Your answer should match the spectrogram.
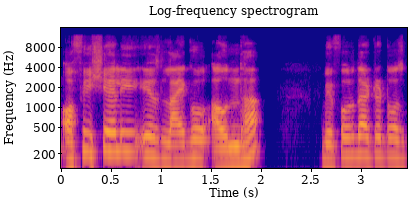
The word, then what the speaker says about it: LIGO: clarity uh two points one is it's not pronounced Lio it's pronounced ligo nobody here called it Lio but many people often do so it's called ligo and the name is ligo India or Lio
